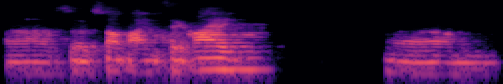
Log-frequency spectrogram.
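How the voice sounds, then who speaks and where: A man with a low-sitting voice, steady in tone and slow, makes casual club-meeting announcements, loose and conversational, correcting himself as he goes. He's captured on a handheld mic held at a distance, giving a tinny, echoey, far-off room sound.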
